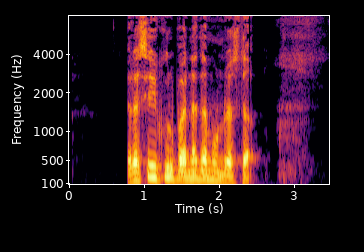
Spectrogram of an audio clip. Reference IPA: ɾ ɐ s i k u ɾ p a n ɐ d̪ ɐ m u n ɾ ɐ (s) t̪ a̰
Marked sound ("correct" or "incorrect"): correct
